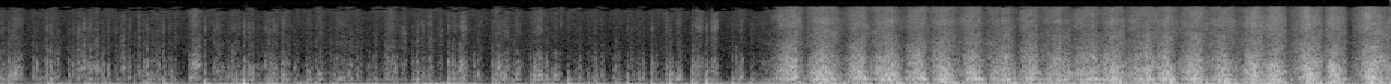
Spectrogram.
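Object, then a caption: Foam microphone windscreen. Fingertips and short nails scratch and tap the black foam windscreen on a desk microphone, producing close, muffled thumps and rubbing with a heavy low-end rumble. After about four seconds the scratching turns denser and brighter, adding a steady high hiss to the rapid, crackly strokes.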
